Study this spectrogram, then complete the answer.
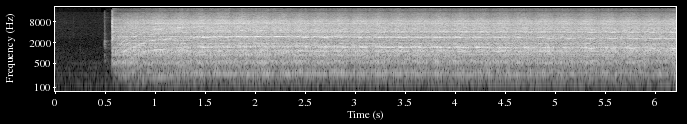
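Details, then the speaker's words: Mitsubishi Evo 8 under restoration, first crank with oil pump packed, no oil pressure yet and no leaks: starter whirs with strained, sagging drone; slow cranking on a low battery. "okay batter is a little low no leaks yet but then again no oil pressure yet"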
